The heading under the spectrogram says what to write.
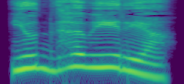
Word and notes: ಯುದ್ಧವೀರ್ಯ: kannada

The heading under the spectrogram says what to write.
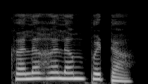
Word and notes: ಕಲಹಲಂಪಟ: kalahalampaṭa

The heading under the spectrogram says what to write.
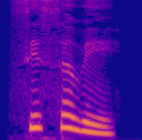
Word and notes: ಸಿಸವೆ: Kannada

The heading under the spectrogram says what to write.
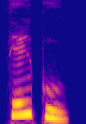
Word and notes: ತೆಳ್ಪು: teḷpu

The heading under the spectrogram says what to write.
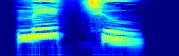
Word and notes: ಮೆಚ್ಚು: meccu

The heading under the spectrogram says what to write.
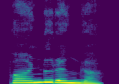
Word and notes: ಪಾಂಡುರಂಗ: pāṇḍu raŋga

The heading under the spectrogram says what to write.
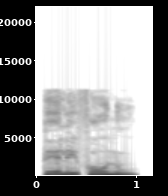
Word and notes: ಟೆಲಿಫೋನು: ṭeli phōnu

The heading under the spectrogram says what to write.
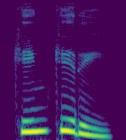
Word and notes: ಕಿಂಕಿರಿ: Kannada

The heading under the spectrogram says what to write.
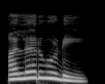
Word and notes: ಅಲರ್ವಡೆ: alarvaḍe

